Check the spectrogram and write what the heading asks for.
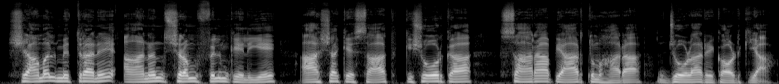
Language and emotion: Urdu, neutral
